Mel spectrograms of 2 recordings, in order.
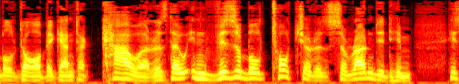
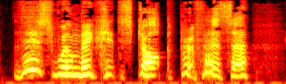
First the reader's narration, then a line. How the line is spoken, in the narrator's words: Harry said, his voice cracking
